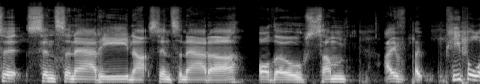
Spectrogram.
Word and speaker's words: Cincinnati: and by the way we do not we pronounce it Cincinnati nots Ensenada although some people over 80 around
